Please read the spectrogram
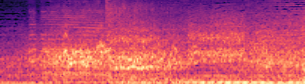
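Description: Car engine running hard and tyres screeching as the car swerves off the road onto dirt, loudest from about a second in.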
